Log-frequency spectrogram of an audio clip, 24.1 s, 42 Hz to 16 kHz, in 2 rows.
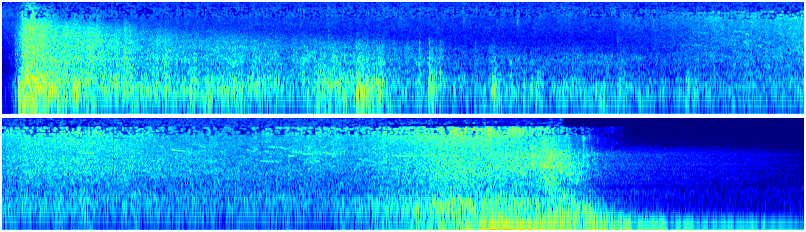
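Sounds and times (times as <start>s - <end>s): steady rushing noise: 9.0s - 24.0s.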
